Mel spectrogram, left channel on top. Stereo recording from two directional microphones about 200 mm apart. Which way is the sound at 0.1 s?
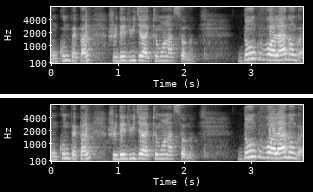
40° right (ahead or behind).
